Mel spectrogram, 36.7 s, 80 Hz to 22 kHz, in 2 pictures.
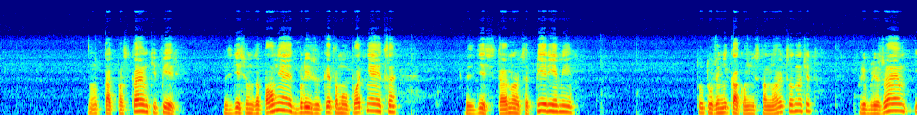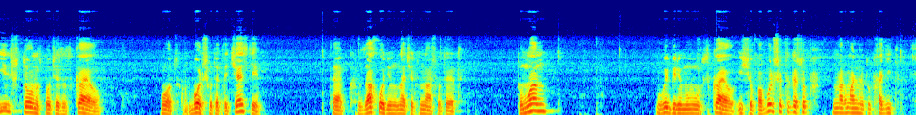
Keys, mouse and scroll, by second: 3.3 click.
